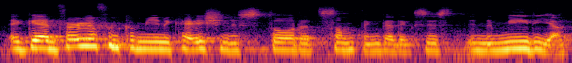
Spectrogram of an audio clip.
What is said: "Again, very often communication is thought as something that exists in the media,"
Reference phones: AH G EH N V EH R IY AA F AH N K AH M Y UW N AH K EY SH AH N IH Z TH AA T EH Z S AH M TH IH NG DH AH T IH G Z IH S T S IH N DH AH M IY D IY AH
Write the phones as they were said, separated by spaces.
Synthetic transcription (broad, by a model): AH G EH N V EH R IY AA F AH N K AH M Y UW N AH K EY SH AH N IH Z TH AA T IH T S AH M TH IH NG DH AH T IH G Z IH S T S IH N DH AH M IY D IY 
